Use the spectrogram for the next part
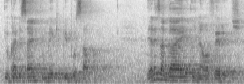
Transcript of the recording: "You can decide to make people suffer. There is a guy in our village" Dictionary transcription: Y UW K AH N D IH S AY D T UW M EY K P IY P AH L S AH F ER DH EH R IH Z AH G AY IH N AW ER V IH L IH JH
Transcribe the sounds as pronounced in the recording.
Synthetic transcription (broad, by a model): Y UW K AH N D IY S AY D T UW M EY K P IY P AH L S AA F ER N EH L IH Z AH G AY IH N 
